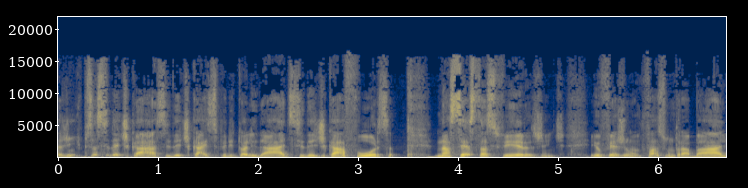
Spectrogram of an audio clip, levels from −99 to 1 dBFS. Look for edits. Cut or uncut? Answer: uncut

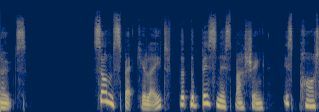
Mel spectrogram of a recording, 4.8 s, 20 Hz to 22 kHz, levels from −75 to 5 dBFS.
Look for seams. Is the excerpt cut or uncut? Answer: cut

